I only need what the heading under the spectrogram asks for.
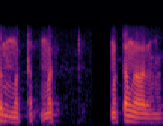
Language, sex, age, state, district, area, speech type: Telugu, male, 18-30, Andhra Pradesh, Kadapa, rural, conversation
